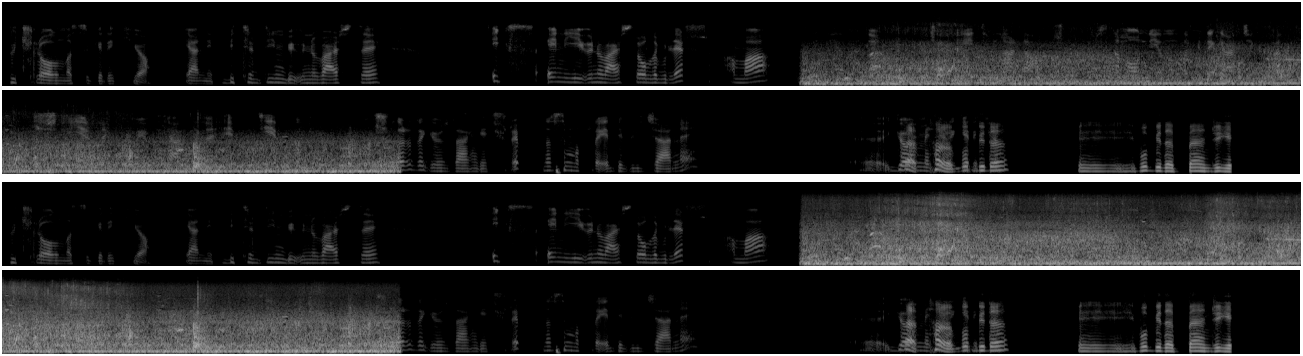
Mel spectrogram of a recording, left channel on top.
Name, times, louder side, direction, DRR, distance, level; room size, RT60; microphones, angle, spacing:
voice 1, 0.1-1.5 1.8-4.2 4.9-7.7 7.9-8.8 9.3-16.0 16.3-19.9 21.5-23.0, left 4 dB, 25° left, 0.9 m, -49 dB
sound 1, 8.0-17.0, right 6 dB, 80° right, 0.5 m, -31 dB
voice 2, 22.0-23.1 23.7-25.3, right 2 dB, 20° right, 1.1 m, -38 dB
open air
head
